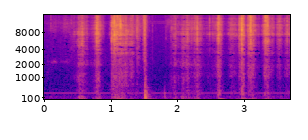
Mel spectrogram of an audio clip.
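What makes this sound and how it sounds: A gloved hand carves a solid, light wooden plank with a metal gouge, scraping off curls. A quick series of short, dry, bright scraping cuts rises and falls in loudness, with little low end and a faint steady low hum underneath.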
